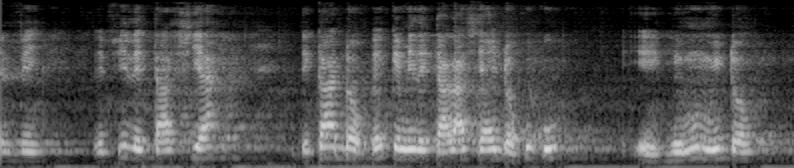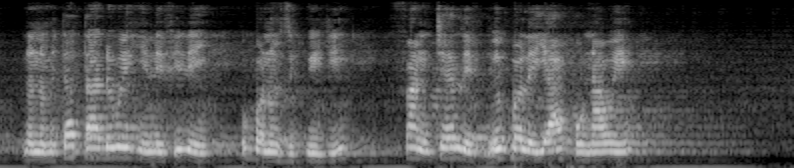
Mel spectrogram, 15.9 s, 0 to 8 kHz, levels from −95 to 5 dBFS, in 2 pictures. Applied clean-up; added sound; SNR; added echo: none; none; none; reverberation time 1.9 s.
